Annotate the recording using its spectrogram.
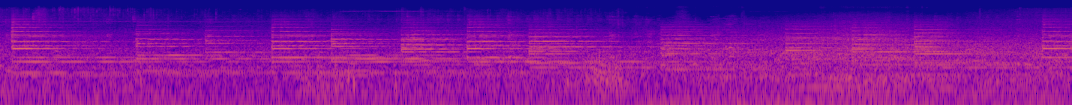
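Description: Several church bells ringing in a peal, struck in turn at different pitches about every two-thirds of a second, over low street and traffic noise.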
